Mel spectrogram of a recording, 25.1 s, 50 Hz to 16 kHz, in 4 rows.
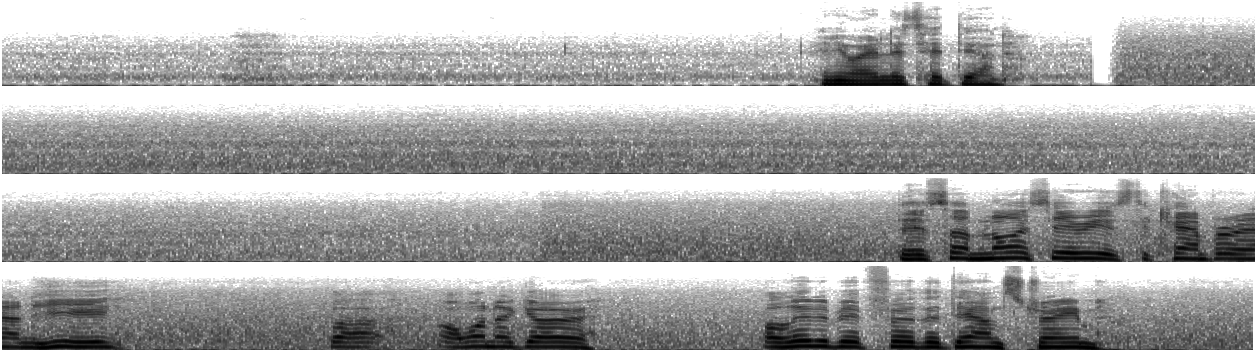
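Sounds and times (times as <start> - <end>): river water rushing: 5.6 - 25.0.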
